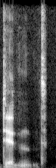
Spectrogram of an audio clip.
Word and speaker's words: didn't: Now, pay close attention to the word didn't. Native speakers rarely say did not, and they barely pronounce the T at the end of didn't.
